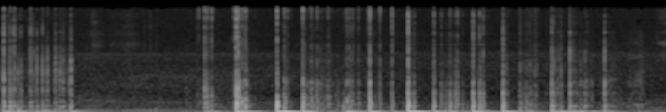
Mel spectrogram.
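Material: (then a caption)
Foam. A small wooden stick scratches and taps the black foam windscreen covering a Blue Yeti microphone. Soft, rapid scratching at first gives way to a run of dull, bassy thumps with a low boom and very little high end. Each tap dies away quickly.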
